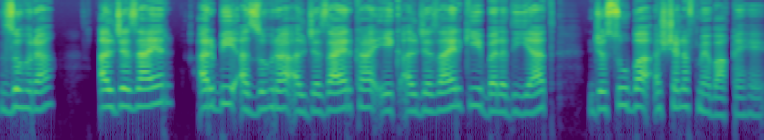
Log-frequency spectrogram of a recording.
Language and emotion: Urdu, neutral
